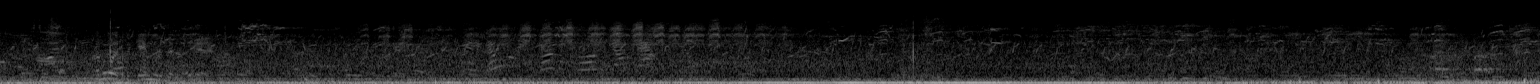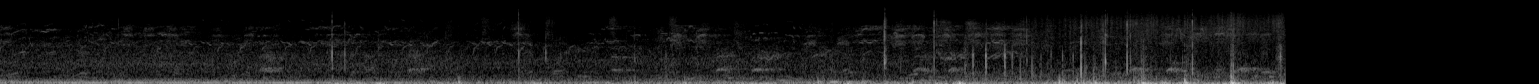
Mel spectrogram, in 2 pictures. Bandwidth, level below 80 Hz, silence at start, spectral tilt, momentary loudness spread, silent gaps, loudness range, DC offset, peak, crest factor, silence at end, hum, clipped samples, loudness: 13.5 kHz; -36 dBFS; 0 s; -5 dB/octave; 9 LU; none; 8 LU; under 0.1%; -10 dBFS; 24 dB; 2.55 s; none; under 0.1%; -37 LUFS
